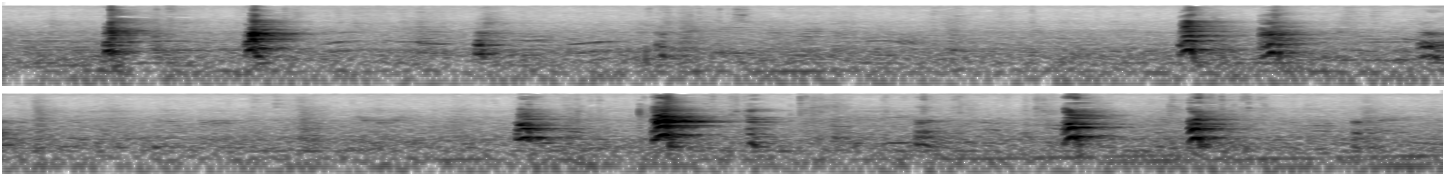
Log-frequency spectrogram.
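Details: Small Yorkshire terrier playing with a rubber pig toy, giving short sharp barks in scattered bursts, often in pairs, with quieter rustling and thuds between them in a quiet room.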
